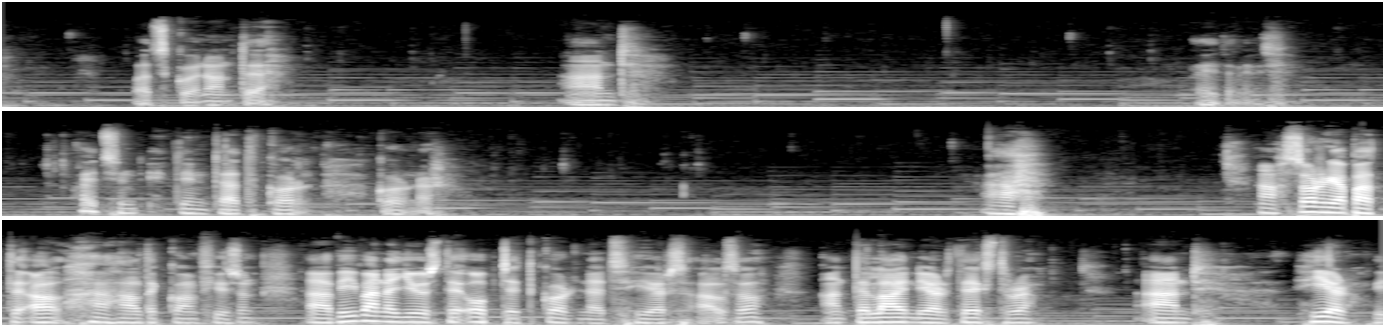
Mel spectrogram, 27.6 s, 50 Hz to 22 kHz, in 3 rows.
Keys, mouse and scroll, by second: 0.8-5.5 middle drag, 5.5 scroll down 1, 5.8 scroll up 1, 7.4-9.6 middle drag, 9.6 ctrl+s, 11.2 ctrl+s, 11.7-15.4 middle drag, 14.5-27.6 drag.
